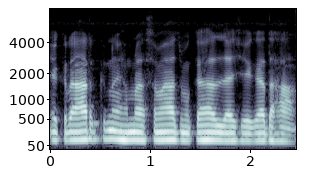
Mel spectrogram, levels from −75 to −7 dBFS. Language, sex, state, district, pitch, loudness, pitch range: Angika, male, Bihar, Bhagalpur, 125 Hz, -14 LUFS, 120-130 Hz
